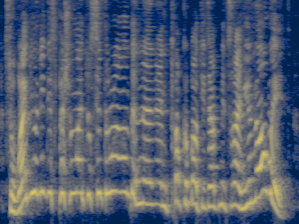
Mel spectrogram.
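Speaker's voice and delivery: high-pitched, animated questioning; retold puzzled challenge. Clever son questions the special Seder night, retold puzzled challenge. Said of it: "What the Chacham is asking".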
